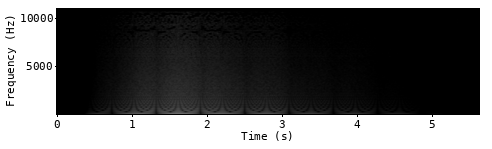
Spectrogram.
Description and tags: the strange effect when you spend a radioactive thing in front of the camera
camera, experiment, radioactive, backgroung, effect, illbient, creepy, soob, spend, suspence, soundtrack, when, a, spooky, score, soundesign, front, film, thing, strange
